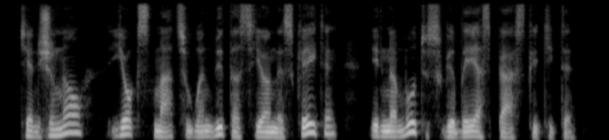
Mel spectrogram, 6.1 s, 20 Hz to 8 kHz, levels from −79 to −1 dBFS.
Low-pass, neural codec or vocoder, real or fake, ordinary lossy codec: 7.2 kHz; codec, 16 kHz, 0.5 kbps, FunCodec, trained on LibriTTS, 25 frames a second; fake; MP3, 64 kbps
